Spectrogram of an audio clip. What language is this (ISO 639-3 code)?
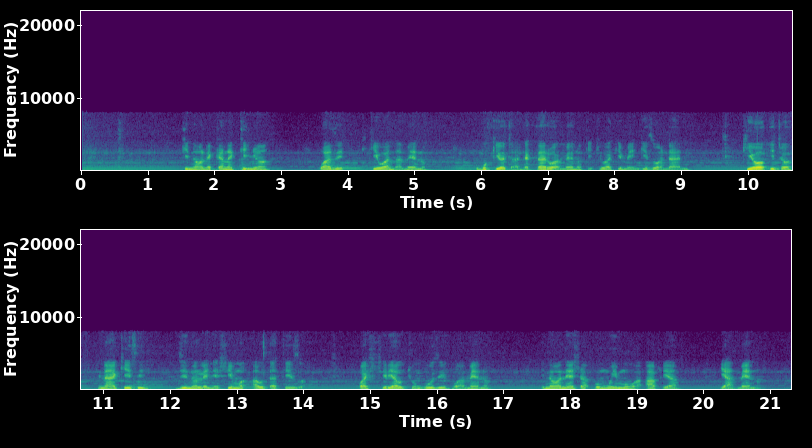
swa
